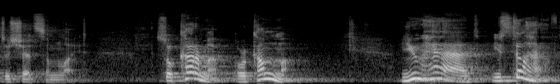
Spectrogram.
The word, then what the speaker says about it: kamma: I say karma because that's how they say it. We call it kamma, but it's the same thing.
